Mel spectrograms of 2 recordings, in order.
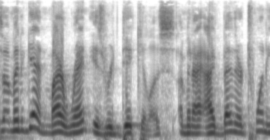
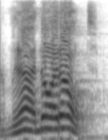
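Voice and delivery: higher, louder indignant comeback; reenacted outraged protest; retold angry refusal; 6 semitones higher, 6 dB louder, slower than usual. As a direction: fire back, acting out being mad. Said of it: "I'm so fucking mad".

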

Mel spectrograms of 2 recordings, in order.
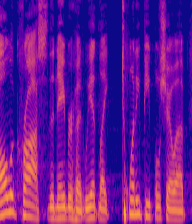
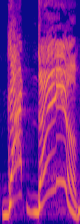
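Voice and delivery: very high, stretched-out exclamation; shocked nurse; 13 semitones higher than usual. Retold or imitated. Atlanta nurse sees the exploding boil, mock shock. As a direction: recoil in hammed-up horror. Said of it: "That's very Atlanta".

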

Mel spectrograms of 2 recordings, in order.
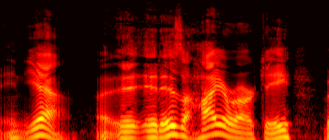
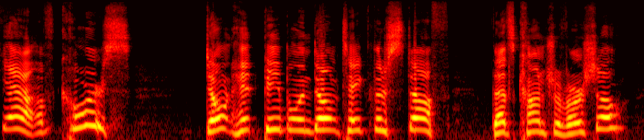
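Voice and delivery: high-pitched mock disbelief; incredulous; 12 semitones higher than usual. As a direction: say it much higher, as if astonished anyone objects. Incredulous at the opponent's scorn.

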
